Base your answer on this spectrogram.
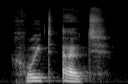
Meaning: inflection of uitgroeien: 1. second/third-person singular present indicative 2. plural imperative
- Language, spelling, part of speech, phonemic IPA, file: Dutch, groeit uit, verb, /ˈɣrujt ˈœyt/, Nl-groeit uit.ogg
